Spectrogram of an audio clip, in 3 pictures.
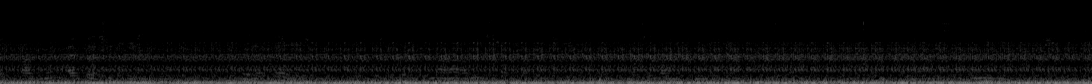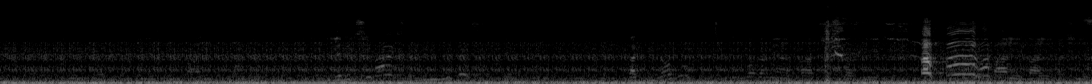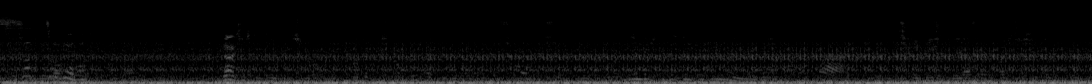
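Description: Steady low rumble of wind buffeting the microphone, under faint distant voices. About twenty seconds in there is a sharp click, then a short wavering call.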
